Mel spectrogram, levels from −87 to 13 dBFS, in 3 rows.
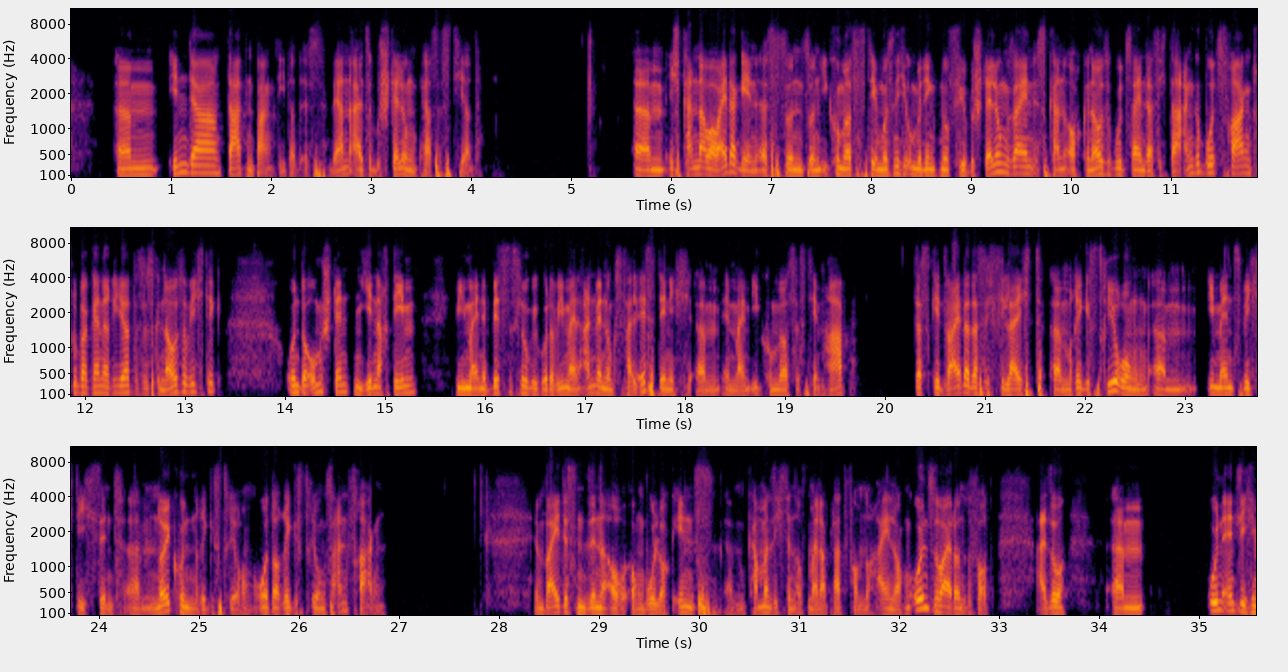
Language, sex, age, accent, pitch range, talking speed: German, male, 40-59, German, 100-130 Hz, 165 wpm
